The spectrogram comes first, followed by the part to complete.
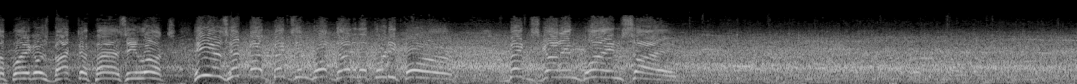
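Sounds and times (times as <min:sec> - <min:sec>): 
speech: 0:00.0 - 0:07.4
huge crowd roaring at an American football game: 0:00.0 - 0:10.7.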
